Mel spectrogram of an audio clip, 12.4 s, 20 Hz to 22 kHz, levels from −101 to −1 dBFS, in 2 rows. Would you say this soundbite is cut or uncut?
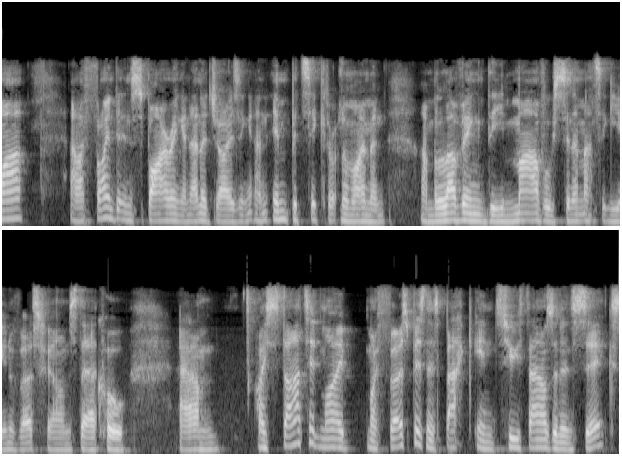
cut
